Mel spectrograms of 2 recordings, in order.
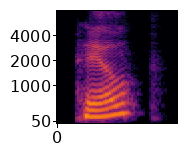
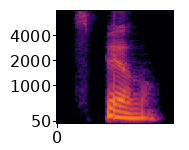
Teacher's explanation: get to the p i have less air to release and the p becomes closer to a b it's less airy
